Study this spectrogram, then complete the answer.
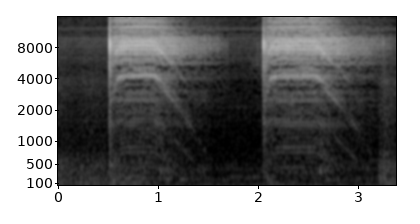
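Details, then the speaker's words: Old Peugeot electric fuel pump bench-tested on 12 volts, removed after it suddenly stopped following a change in its sound: two short runs of high, shrill whine spinning up then fading; pump worn, failure blamed on its worn filter. "j'ai fait le test du fonctionnement de l'ancien pompe c'est une pompe qui s'est brusquement arrêté suite à un changement de bruit c'est dû à l'usure de son filtre"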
